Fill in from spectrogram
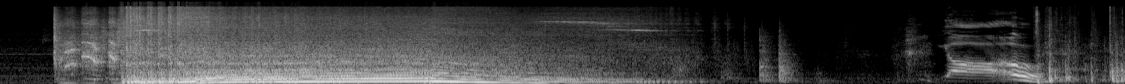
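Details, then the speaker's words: Turbo right-hand-drive Honda EG, first start after Rywire PDM and chassis harness install. Cranks and catches, surges to a high steady idle that drifts down before shutoff; high idle, owner suspects vacuum leaks. "The throttle cable, oh, you know what? It's probably got a couple vacuum leaks. That's what it is. That's why it jumped up so high."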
